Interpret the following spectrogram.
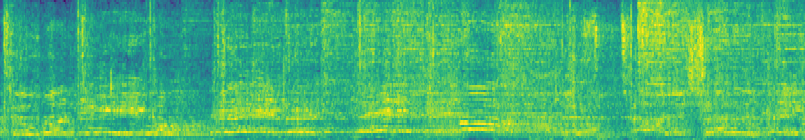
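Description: Live band playing a pop song: lead vocals sung over acoustic guitar, cello and drums, amplified through the stage speakers.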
